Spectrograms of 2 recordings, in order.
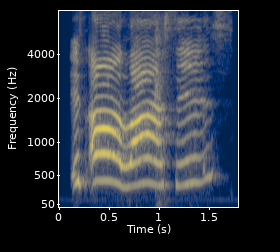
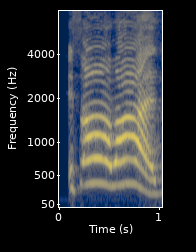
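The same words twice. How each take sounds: First: Slow drawn out. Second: Loud emphatic. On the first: Repeating it to Bella. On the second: Calling the claims lies. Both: Real, not acted.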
